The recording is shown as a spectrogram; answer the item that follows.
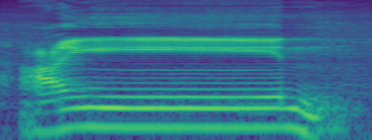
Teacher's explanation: عین کو کھینچ کے پڑھنا ہے اور گلے کے درمیان سے عین کی آواز آئے گی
